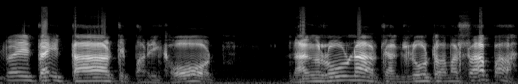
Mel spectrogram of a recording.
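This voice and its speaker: A high, piercingly bright older male voice performed by an actor plays a stern father-in-law in a radio drama. He is challenging and disapproving, protective of his son, and recorded dry. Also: expressive, unhurried, dry recording, exaggerated voice. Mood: stern, worried. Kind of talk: Philippine radio-style drama acting.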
